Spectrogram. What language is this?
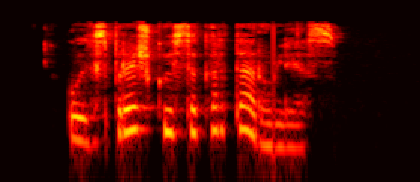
Belarusian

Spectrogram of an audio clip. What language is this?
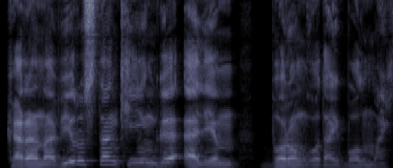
Kazakh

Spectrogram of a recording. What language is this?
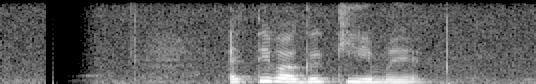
Sinhala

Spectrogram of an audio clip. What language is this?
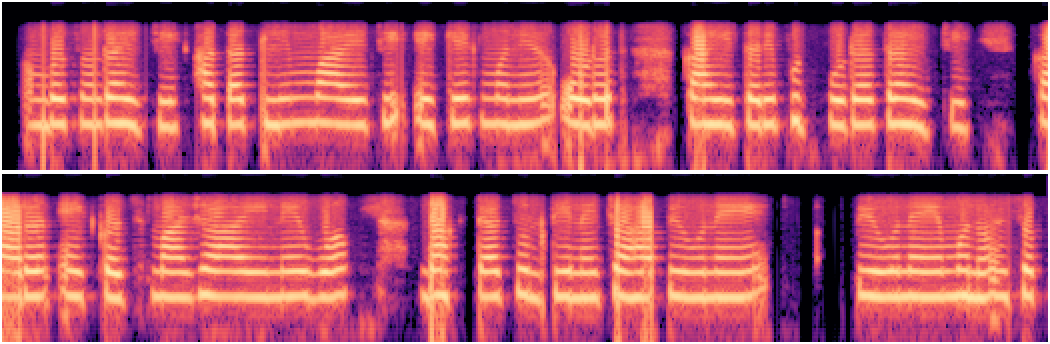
Marathi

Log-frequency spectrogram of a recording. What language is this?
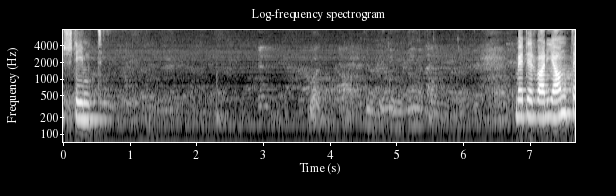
Swiss German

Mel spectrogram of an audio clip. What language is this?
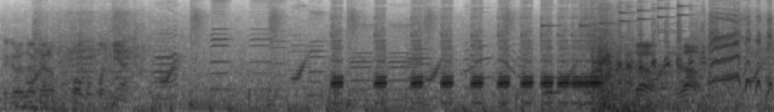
Spanish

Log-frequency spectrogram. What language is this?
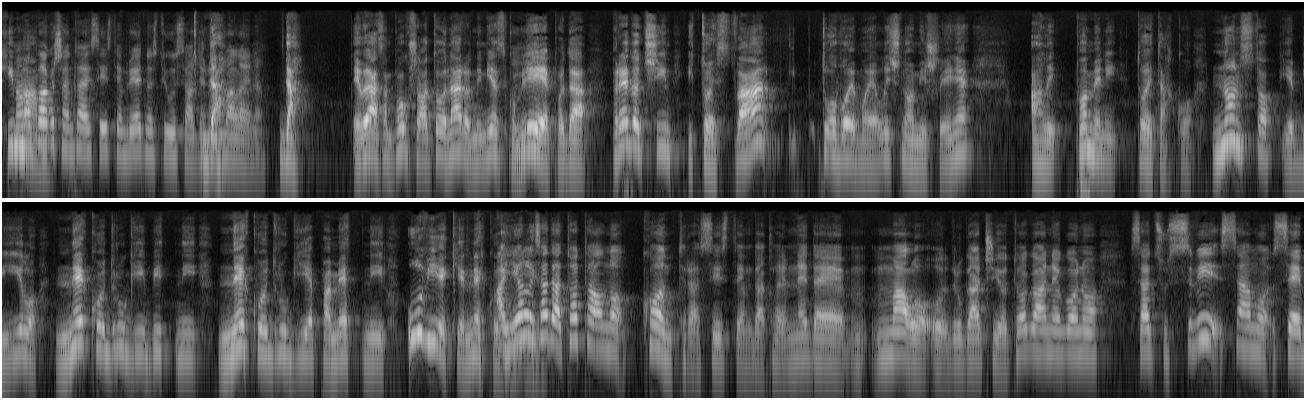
Croatian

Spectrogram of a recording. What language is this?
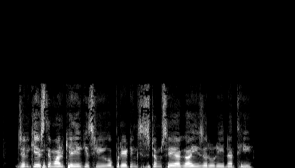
Urdu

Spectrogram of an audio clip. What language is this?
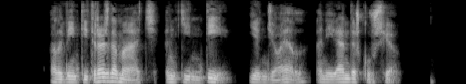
Catalan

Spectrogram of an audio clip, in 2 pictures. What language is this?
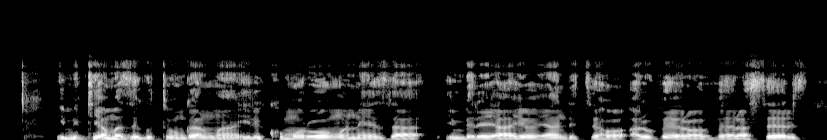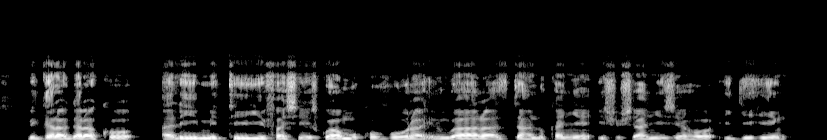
Kinyarwanda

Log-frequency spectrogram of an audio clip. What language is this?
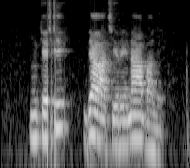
Igbo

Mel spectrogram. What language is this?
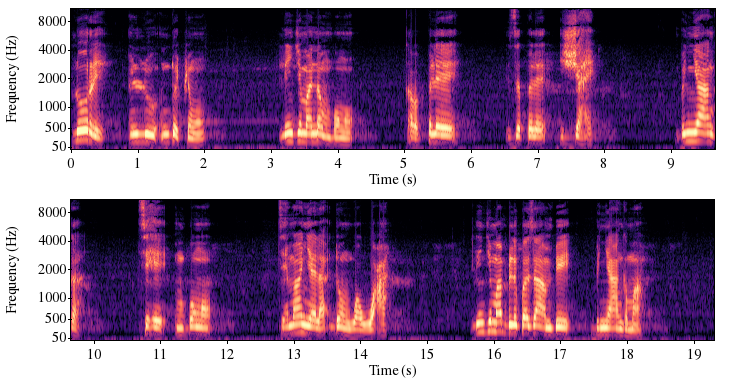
Dagbani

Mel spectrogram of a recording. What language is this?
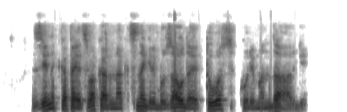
Latvian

